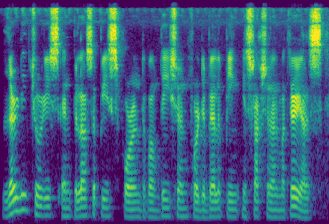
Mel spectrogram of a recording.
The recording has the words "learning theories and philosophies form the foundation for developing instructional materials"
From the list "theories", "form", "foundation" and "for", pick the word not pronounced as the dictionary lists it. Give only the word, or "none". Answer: theories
